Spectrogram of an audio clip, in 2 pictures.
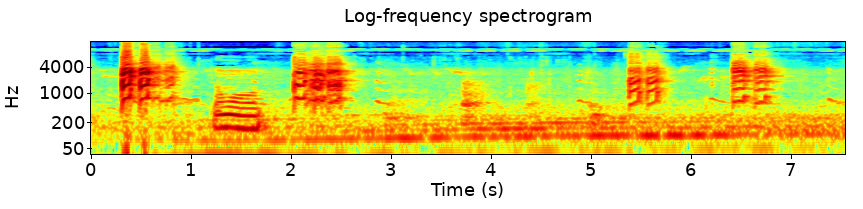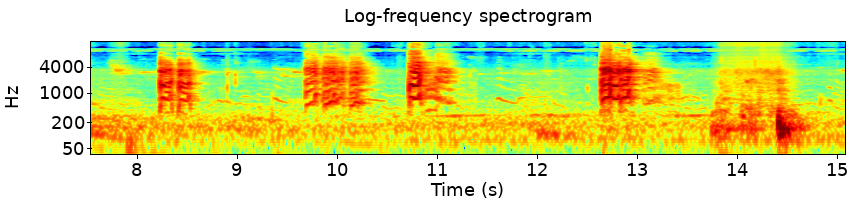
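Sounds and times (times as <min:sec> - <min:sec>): chicken squawking: 0:00.2 - 0:01.2, 0:02.0 - 0:03.0, 0:05.1 - 0:12.0, 0:12.6 - 0:15.0.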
